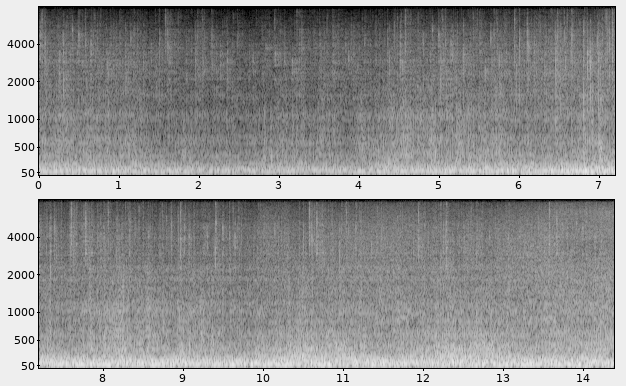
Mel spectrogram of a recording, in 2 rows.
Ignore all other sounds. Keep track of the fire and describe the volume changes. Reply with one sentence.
The volume of the fire goes up.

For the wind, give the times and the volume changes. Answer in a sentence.
You can hear the wind from 0.0 to 14.3 s, getting louder.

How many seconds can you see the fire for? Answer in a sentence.
The fire can be heard for 14 seconds in total.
